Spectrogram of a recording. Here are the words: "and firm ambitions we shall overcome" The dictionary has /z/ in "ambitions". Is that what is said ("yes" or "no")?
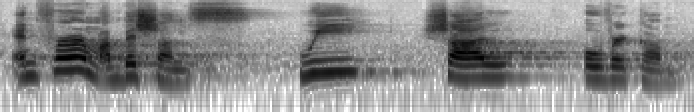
no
